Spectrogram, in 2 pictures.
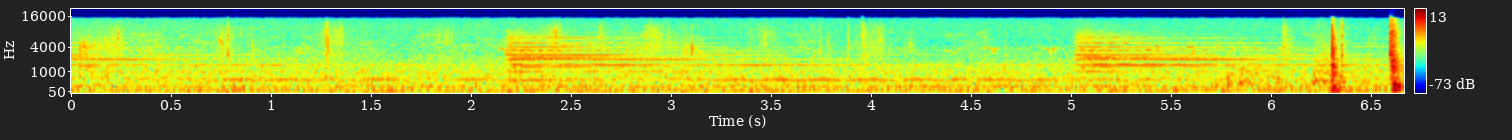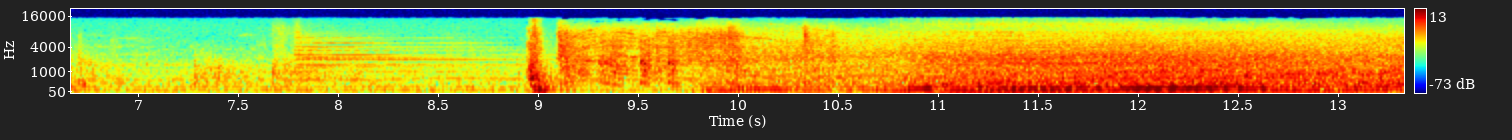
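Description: Bells ringing in repeated strokes, then a sharp knock about nine seconds in, after which a car engine starts and runs, growing louder.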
